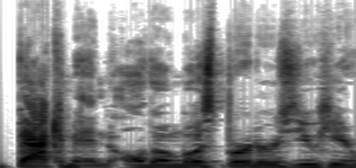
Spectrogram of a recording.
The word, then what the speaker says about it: Bachman: of this bird uh went by the name Bachman, although most birders you hear will say Bockman.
